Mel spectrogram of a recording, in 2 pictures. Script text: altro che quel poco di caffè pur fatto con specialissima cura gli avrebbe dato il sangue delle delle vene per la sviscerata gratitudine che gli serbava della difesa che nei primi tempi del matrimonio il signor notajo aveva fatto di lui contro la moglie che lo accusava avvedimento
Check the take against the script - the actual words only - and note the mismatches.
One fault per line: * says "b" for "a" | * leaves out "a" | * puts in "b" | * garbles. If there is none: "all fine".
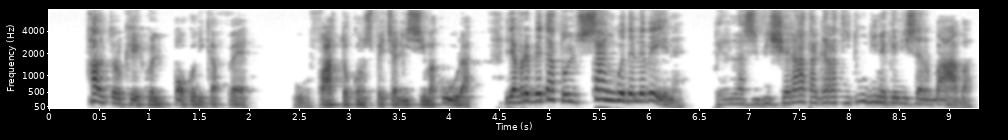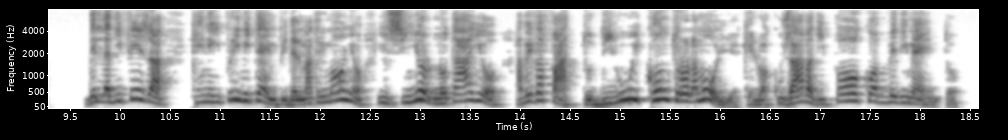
* leaves out "delle"
* puts in "di poco"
